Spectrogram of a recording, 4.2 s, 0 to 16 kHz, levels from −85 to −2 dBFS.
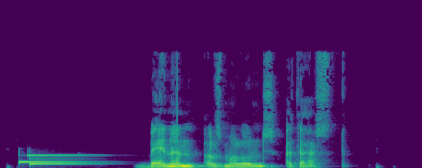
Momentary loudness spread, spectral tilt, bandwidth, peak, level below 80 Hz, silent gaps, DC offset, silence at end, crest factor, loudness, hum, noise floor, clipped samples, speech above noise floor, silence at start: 21 LU; -6 dB/octave; 11.5 kHz; -4 dBFS; -50 dBFS; none; under 0.1%; 0.75 s; 20 dB; -22 LUFS; none; -56 dBFS; under 0.1%; 35 dB; 0.2 s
